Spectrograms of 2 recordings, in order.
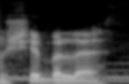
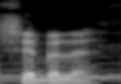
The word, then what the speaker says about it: Shibboleth: If he said, Nay, then said they unto him, Say now Shibboleth. And he said, Sibboleth, for he could not frame to pronounce it right.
